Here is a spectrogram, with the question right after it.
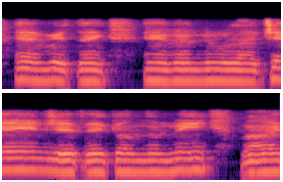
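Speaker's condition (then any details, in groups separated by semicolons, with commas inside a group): Brain injury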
